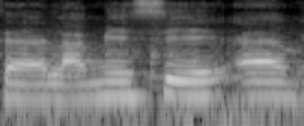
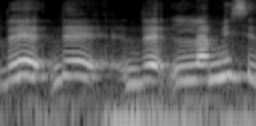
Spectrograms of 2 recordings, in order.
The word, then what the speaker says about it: Lamisi: All right, we're still having, you know, that wonderful chat with Lamisi.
